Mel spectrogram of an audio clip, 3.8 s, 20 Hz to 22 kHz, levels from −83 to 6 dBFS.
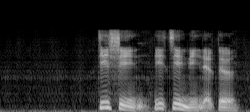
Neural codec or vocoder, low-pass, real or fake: autoencoder, 22.05 kHz, a latent of 192 numbers a frame, VITS, trained on many speakers; 7.2 kHz; fake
